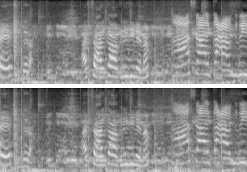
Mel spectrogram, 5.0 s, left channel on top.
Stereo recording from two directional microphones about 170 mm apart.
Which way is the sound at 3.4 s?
20° right (ahead or behind).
